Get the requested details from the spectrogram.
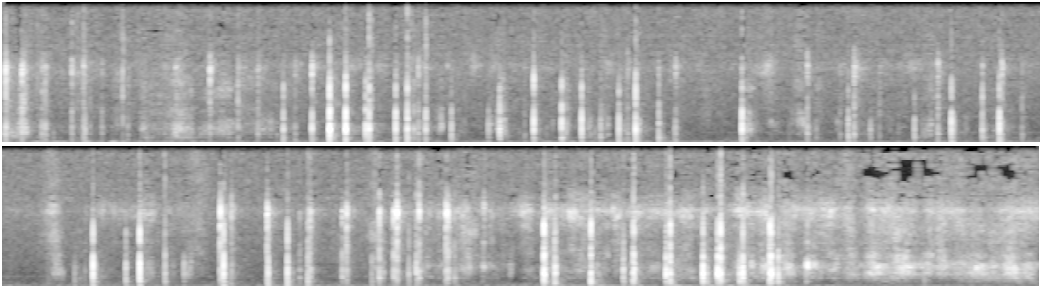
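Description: An empty black plastic phone case, held at an angle, is scratched and tapped on its surface and edge with fingernails. Dense, irregular runs of short, dry clicks and scratches sound throughout, with brief louder bursts and a faint low rumble underneath.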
